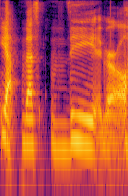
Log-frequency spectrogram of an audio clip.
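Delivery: "the" said very slowly and loudly, stressed. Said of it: "We've all said stuff like that".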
